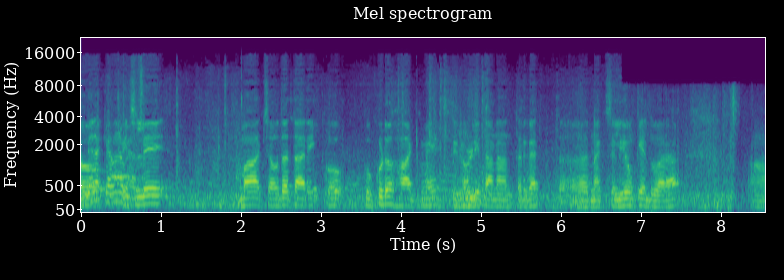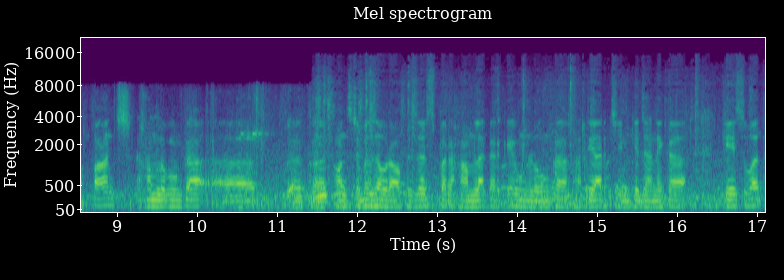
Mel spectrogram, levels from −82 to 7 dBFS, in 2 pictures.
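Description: From 6.77 to 11.49 s, a call bitrate drop makes things rough and muffled, losing everything above 8 kHz, which fits the encoder running near 9 kbps.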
